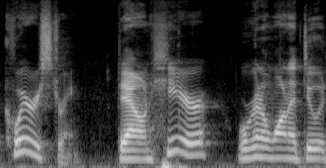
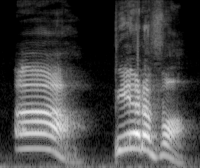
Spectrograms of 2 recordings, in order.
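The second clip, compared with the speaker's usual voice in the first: loud, soaring cry of delight; delighted exclamation; 12 semitones higher, 10 dB louder, slower than usual. Real, not acted. Coder sees the script work, delighted exclamation. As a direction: exclaim it high and loud, thrilled.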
